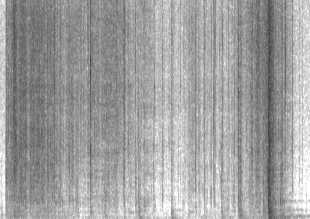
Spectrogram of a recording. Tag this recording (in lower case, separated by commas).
crinkling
